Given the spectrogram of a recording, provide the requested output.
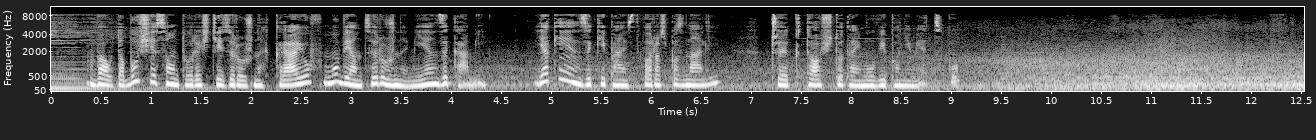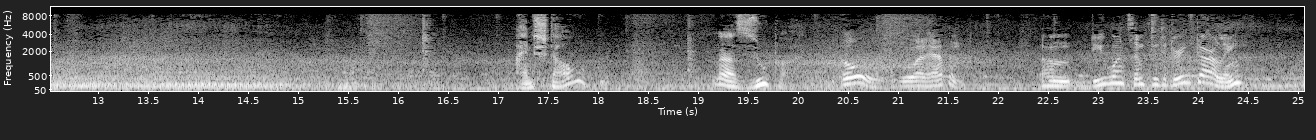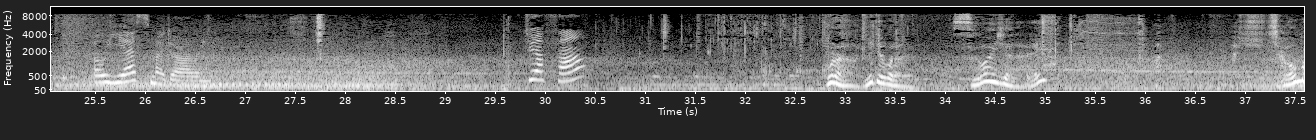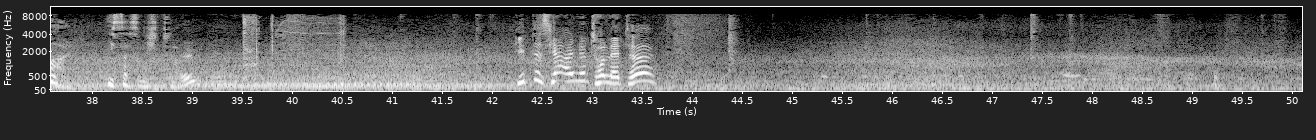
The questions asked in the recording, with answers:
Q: Jakie języki Państwo rozpoznali?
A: Czy rozpoznali Państwo angielski, francuski i japoński?

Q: Czy ktoś tutaj mówi po niemiecku?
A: O niemiecki nie pytamy, bo to chyba zrozumiał każdy.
